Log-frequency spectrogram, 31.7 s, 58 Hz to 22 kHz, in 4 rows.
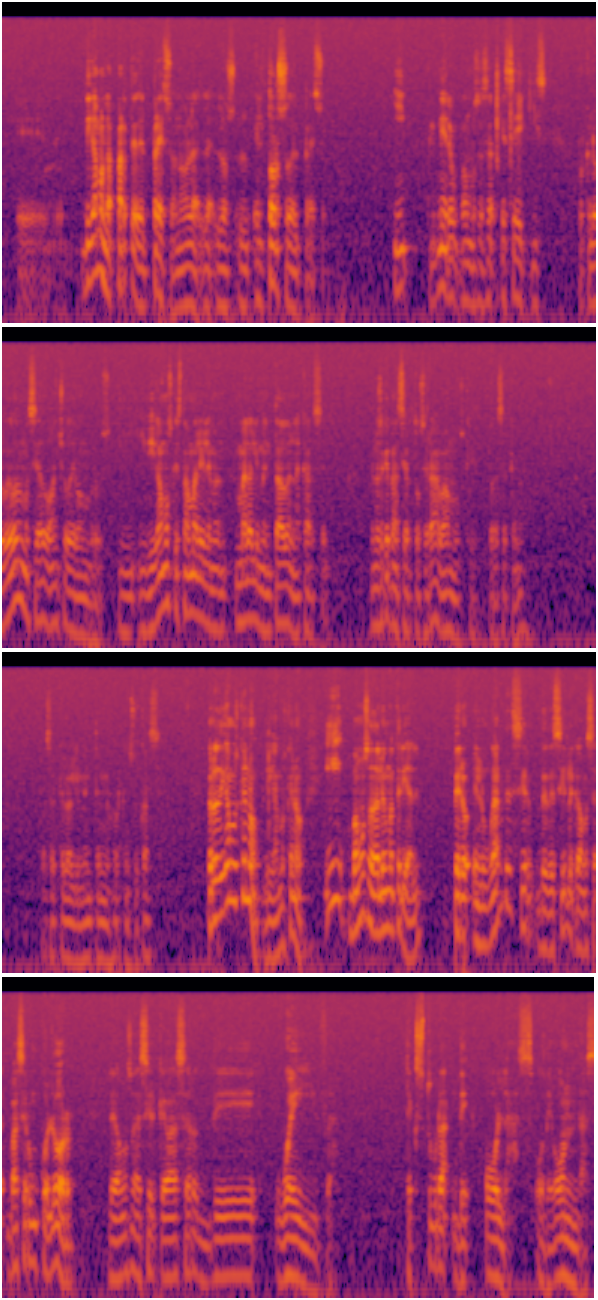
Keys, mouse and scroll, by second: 6.3-7.2 typing, 9.9-12.1 drag, 12.1-12.4 scroll down 2, 12.5 click, 13.2-14.4 middle drag, 14.4 click, 15.4 middle click, 15.5-17.0 drag, 17.0 middle click, 17.6 click, 18.5-21.0 middle drag, 21.0 click, 21.3-24.3 middle drag, 24.3 click.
